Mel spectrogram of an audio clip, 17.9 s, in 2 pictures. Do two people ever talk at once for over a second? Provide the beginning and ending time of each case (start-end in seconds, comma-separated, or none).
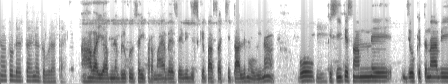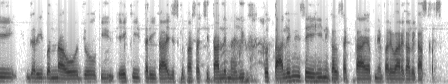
none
